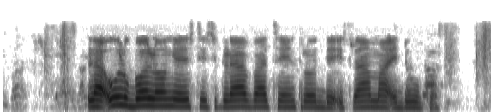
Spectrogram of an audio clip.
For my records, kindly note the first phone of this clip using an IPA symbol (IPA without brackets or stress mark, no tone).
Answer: l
